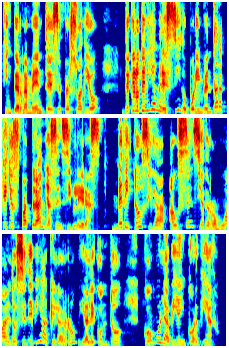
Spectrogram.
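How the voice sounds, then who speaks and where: A woman's voice: fairly high pitch, lively intonation, moderate pace, fairly bright tone. A woman with a Mexican accent, an author narrating her own story in a dramatic scripted style.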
